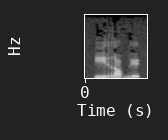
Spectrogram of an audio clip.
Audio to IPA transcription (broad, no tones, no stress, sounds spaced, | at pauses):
i r ɑ b ɪ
